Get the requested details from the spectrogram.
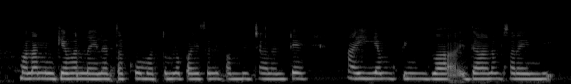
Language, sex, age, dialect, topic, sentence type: Telugu, female, 18-24, Southern, banking, statement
